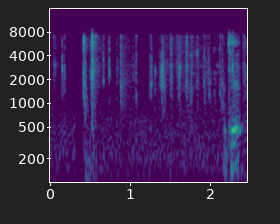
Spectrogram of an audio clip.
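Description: Faint scattered keystrokes on a computer keyboard, a few quiet taps with the clearest about half a second in.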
